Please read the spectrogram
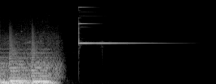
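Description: Upbeat electronic music with a bass line that cuts off suddenly about half a second in, followed by a single bright ding that rings and fades away over about a second.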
